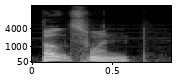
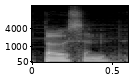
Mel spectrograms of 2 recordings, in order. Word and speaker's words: boatswain: Boatswain. It's bosun is how that's pronounced.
